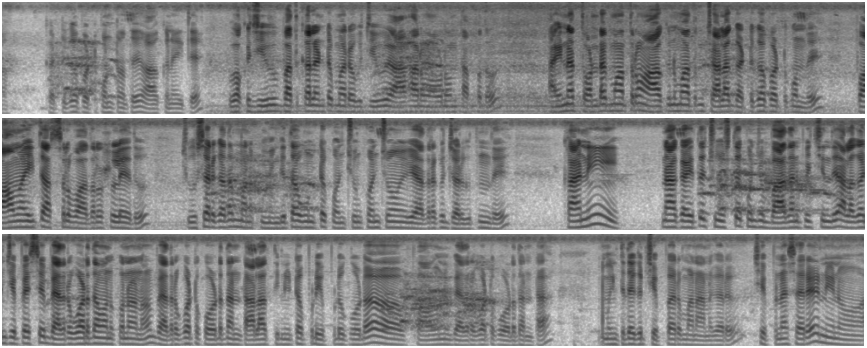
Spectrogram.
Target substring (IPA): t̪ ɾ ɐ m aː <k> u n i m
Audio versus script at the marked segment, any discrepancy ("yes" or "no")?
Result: no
